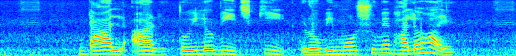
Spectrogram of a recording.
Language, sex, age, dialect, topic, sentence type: Bengali, female, 18-24, Standard Colloquial, agriculture, question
